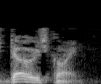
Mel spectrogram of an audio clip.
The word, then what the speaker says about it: Dogecoin: Dogecoin. Yeah, you did it. Dogecoin.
